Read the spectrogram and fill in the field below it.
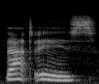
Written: that is

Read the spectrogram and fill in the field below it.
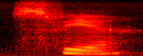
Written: sphere

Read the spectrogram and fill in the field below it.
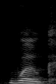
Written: woke

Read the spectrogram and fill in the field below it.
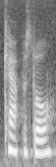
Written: capital

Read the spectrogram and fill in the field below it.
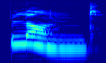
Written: blond

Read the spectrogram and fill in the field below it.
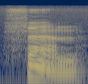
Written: firm

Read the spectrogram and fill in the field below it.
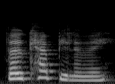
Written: vocabulary

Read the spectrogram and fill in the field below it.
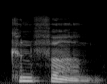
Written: confirm

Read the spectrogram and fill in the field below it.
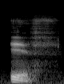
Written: if

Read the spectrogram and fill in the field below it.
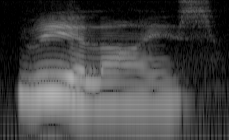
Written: realize

